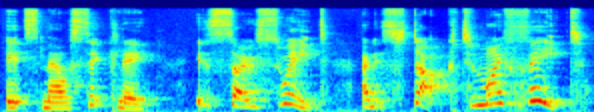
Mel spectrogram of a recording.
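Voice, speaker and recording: A woman's voice: high voice, sing-song, takes it slowly, a bit bright, full character voice. A woman voicing a small, meek young male bee in a children's story, stammering a little. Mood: disgusted.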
